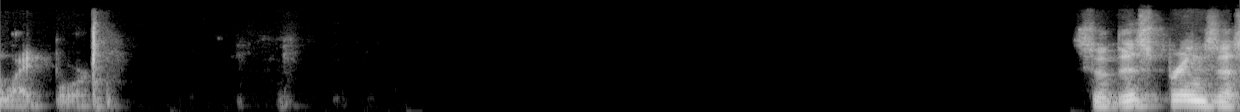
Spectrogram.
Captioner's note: silence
